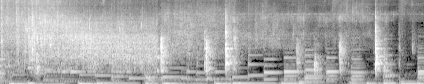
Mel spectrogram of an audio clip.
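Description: Diced tomatoes dropping into hot oil and minced garlic, sizzling loudly for the first two seconds before the sizzle dies down. A wooden spatula then stirs them in the pan, knocking against it about five times.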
